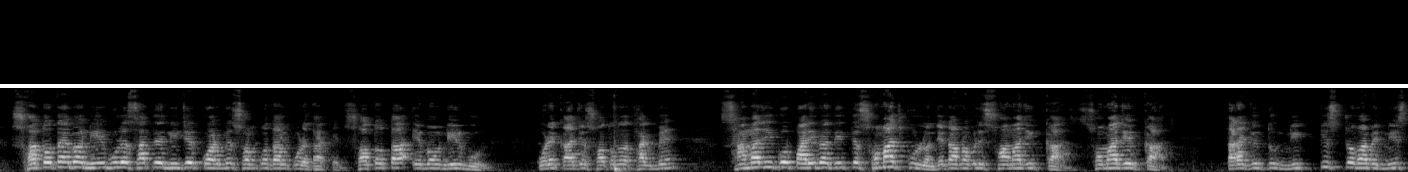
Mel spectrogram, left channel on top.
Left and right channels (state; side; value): silent; left; digital silence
